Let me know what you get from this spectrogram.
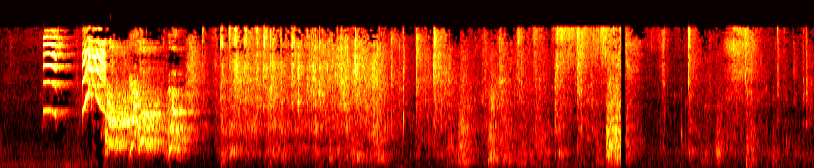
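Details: Shih Tzu-Labrador mix dogs, two sister littermates about two and a half years old, one giving a sharp high yip near the start, then scuffling and rustling noises with soft whimpering sounds through the rest.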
